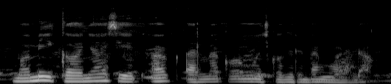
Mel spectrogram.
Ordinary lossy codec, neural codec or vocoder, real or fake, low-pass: none; none; real; 14.4 kHz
